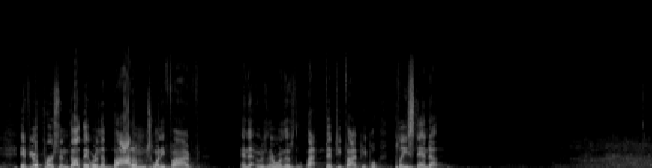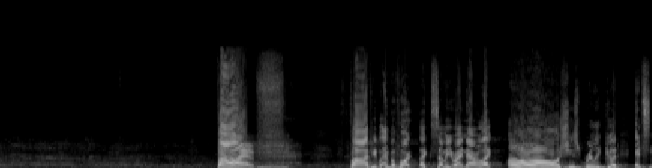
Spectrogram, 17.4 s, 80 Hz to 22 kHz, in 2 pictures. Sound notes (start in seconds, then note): 6.7 laughter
